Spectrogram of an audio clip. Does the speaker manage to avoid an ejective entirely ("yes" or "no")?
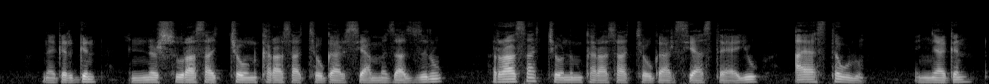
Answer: yes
